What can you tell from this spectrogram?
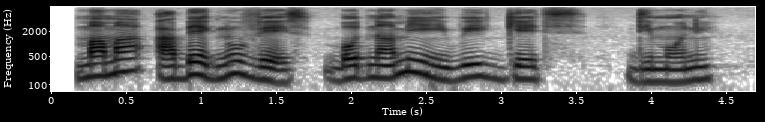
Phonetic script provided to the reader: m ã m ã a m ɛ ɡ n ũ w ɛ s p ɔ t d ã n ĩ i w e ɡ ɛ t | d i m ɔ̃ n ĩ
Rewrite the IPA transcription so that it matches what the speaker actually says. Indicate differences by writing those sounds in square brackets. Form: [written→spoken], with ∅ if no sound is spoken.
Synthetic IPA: m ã m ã a [m→b] ɛ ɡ n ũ [w→v] ɛ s [p→b] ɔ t [d→n] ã [n→m] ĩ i w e ɡ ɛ t | d i m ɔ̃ n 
